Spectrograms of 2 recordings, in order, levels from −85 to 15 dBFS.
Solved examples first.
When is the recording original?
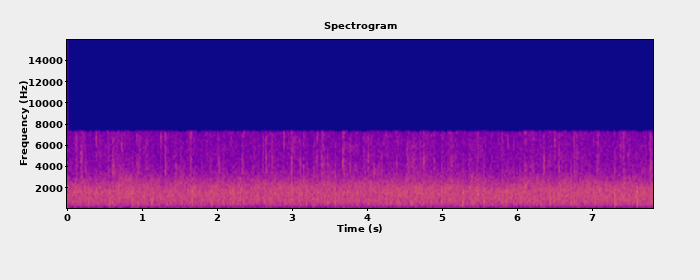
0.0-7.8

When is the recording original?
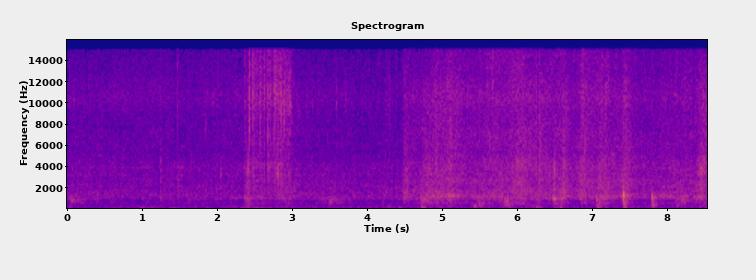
0.0-0.4; 1.6-2.2; 2.9-5.7; 6.6-8.5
